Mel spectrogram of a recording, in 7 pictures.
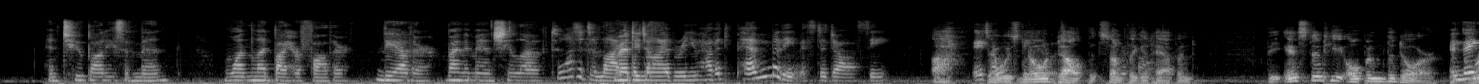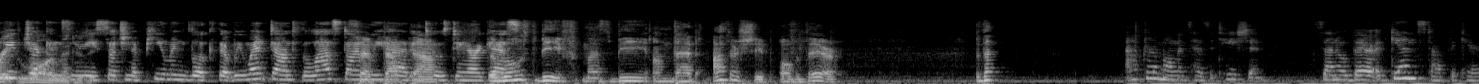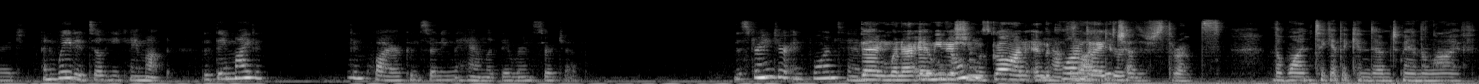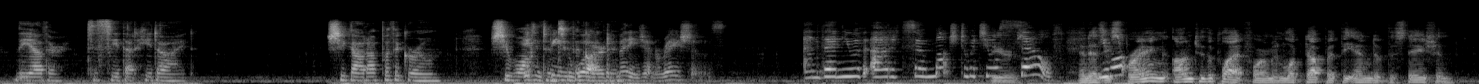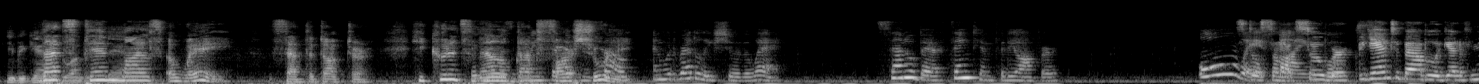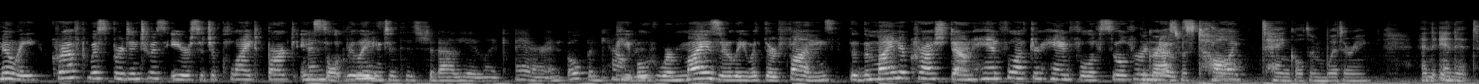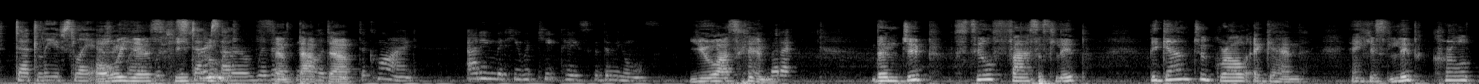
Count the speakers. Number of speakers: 6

